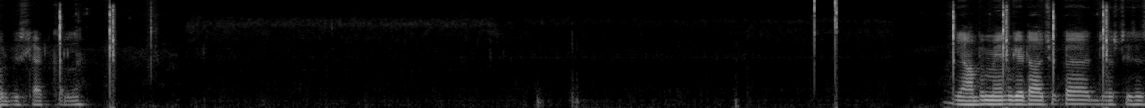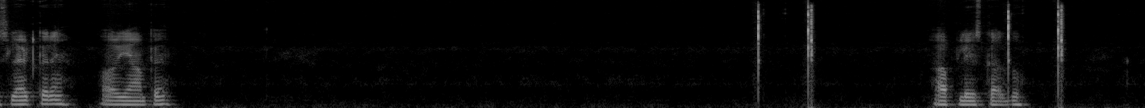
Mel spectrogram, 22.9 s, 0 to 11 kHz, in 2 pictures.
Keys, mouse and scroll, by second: 8.3 click, 9.9 click, 19.0 click, 22.4 scroll up 1.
